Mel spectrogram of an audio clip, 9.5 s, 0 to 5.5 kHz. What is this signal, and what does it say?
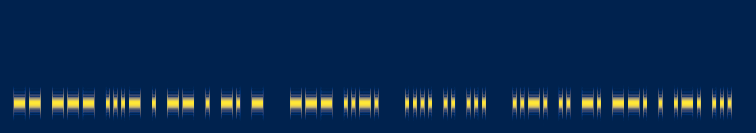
Morse code, heard as a keyed tone, about 25 wpm, 600 Hz. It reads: MOVEMENT OF HIS FINGERS
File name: the old man and the sea part 1 25wpm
